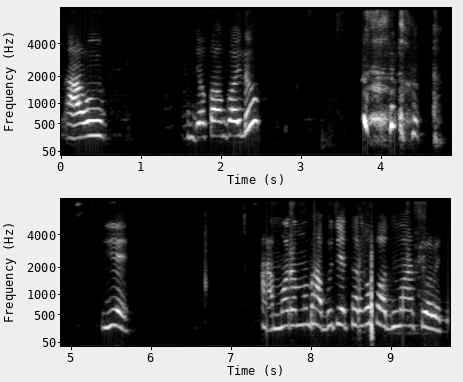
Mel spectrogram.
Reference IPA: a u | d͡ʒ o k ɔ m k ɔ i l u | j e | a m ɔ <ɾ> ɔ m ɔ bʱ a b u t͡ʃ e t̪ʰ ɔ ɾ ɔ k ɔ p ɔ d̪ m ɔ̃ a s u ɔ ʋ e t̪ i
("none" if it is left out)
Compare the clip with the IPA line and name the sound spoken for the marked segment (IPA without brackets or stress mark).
ɾ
